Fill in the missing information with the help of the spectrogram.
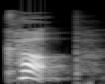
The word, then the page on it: cup: British English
